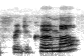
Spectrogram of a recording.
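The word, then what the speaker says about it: Friðrik Ómar: And they were in the super final in the end with the even better or as good Frederick Omar or Friedrich Omar, it's pronounced, Yeah.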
